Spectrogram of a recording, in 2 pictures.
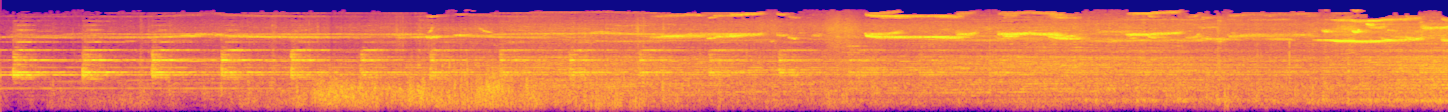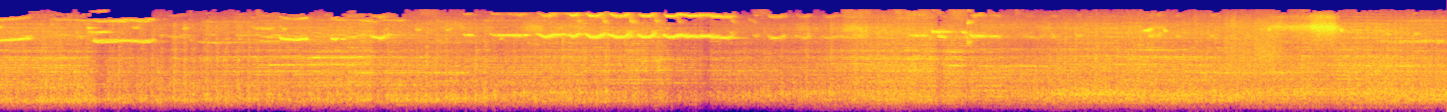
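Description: Bilevel GO Transit commuter coaches rolling past as the train pulls out of the station, wheels running over the rails with a steady rumble and high, wavering wheel squeal through much of it. A bell rings about twice a second for the first two seconds or so. The rumble grows louder in the last few seconds.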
